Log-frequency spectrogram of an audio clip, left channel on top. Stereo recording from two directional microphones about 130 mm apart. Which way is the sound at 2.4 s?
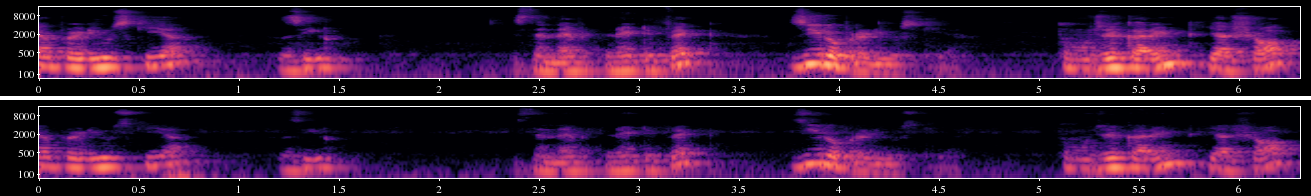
20° left (ahead or behind).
